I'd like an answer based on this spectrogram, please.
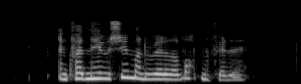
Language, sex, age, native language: Icelandic, female, 14, Icelandic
